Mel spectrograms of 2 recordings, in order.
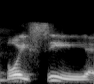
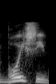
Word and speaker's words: Boise: They'll hey, you're saying Boise wrong. It's not Boise.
